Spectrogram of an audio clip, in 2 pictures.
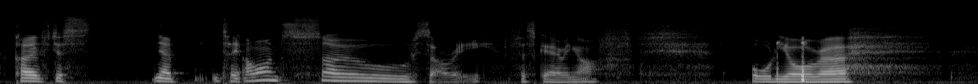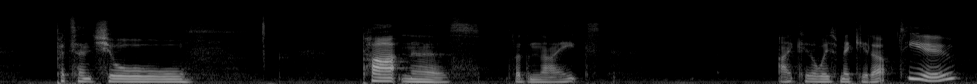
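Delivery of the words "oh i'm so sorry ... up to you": sweet, sultry, low, slow voice, "so" stretched. In a tabletop game, Amira touches Cyrilla's cheek and apologizes: sweetest, most sultry voice. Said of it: "in the sweetest, like sultry, most sultry voice possible".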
